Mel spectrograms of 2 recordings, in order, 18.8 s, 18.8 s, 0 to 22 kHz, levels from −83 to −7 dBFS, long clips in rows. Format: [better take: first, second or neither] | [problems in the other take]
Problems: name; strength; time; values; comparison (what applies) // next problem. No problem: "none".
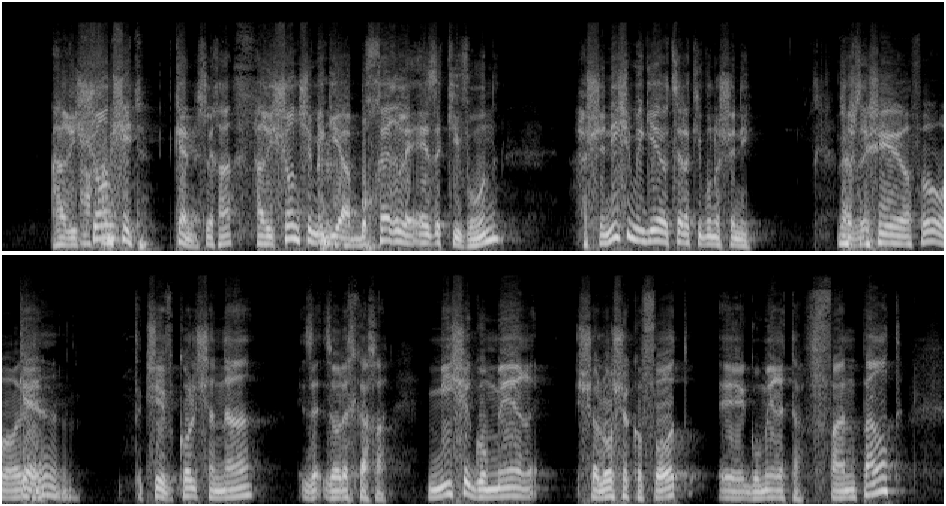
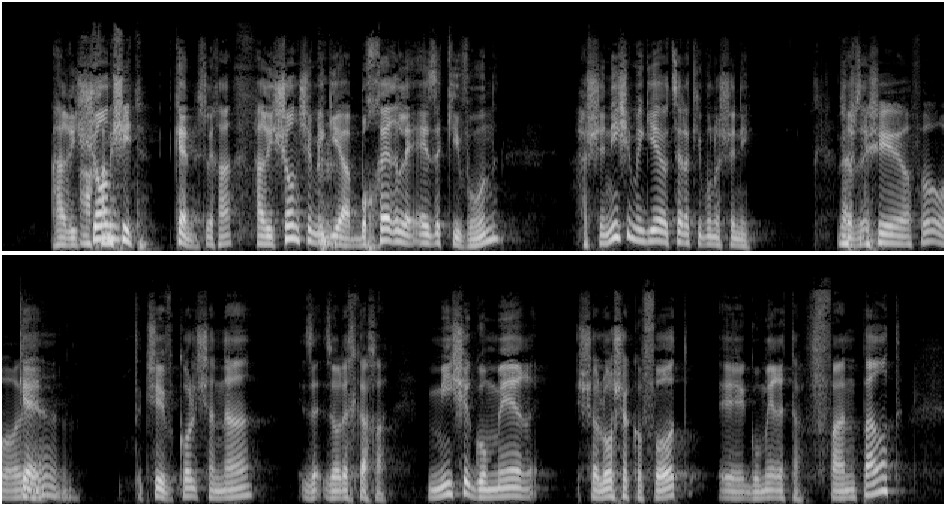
second | distortion; heavy; 7 dB below the speech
